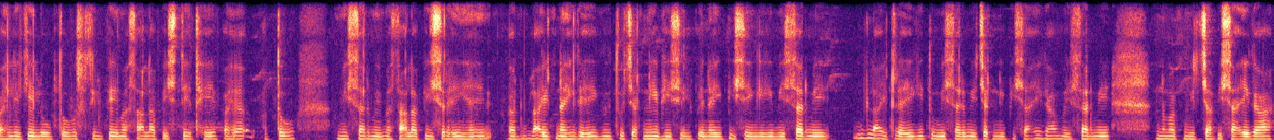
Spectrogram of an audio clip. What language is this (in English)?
Hindi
